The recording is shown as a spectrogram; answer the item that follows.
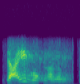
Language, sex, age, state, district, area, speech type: Bengali, female, 18-30, West Bengal, Kolkata, urban, conversation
